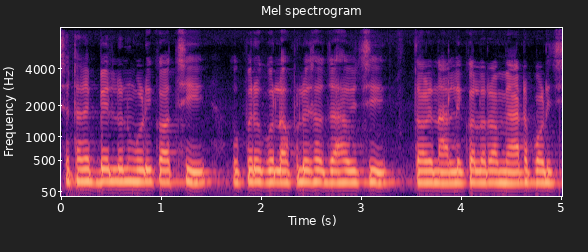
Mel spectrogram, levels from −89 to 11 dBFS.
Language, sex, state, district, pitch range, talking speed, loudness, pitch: Odia, male, Odisha, Nuapada, 160-170 Hz, 155 wpm, -11 LUFS, 160 Hz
